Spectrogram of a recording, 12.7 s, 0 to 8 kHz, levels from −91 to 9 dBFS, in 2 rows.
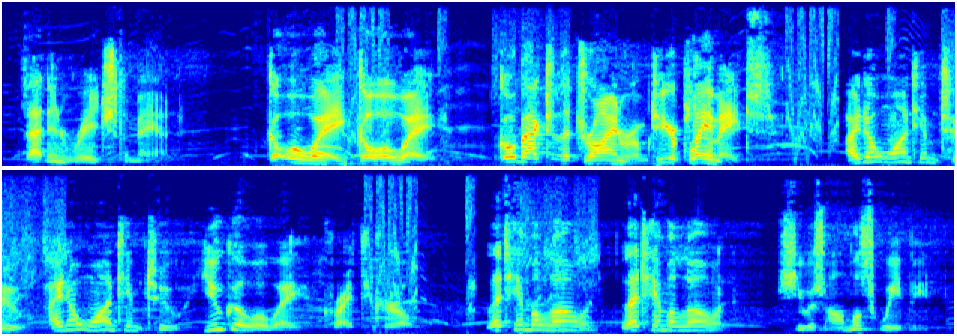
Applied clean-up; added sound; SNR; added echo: neural separator model SepFormer DNS4.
